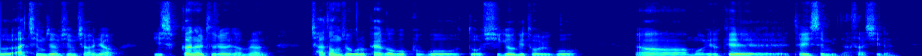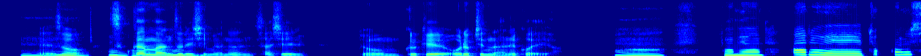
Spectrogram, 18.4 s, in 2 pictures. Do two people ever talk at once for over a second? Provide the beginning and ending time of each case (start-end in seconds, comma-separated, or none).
9.6-11.2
